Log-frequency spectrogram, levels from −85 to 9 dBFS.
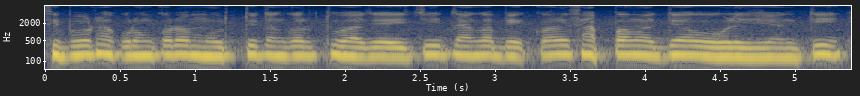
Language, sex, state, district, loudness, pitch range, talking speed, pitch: Odia, female, Odisha, Malkangiri, -12 LUFS, 150-170 Hz, 135 wpm, 165 Hz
